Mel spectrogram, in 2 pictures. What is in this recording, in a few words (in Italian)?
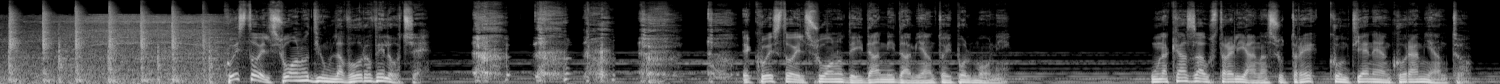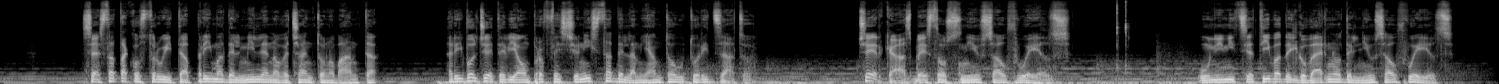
RADIO ITALIAN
